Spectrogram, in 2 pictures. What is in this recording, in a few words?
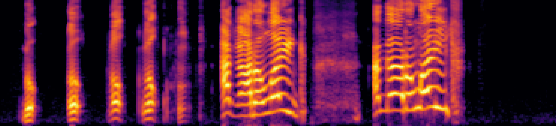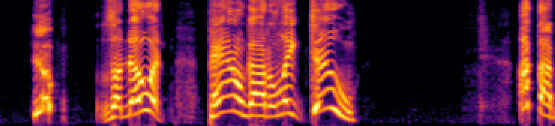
ALIEN VOICES; DIALOGUE; PST; GLIB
